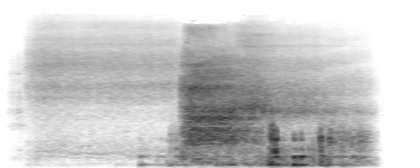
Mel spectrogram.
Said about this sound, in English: So drop down into your body and just take a few big, easy breaths.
